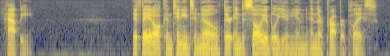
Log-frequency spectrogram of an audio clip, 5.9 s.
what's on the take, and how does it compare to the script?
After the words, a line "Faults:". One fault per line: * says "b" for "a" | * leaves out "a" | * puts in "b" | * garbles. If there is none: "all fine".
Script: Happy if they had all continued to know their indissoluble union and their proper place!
Happy if they had all continued to know their indissoluble union and their proper place!
Faults:
all fine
